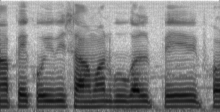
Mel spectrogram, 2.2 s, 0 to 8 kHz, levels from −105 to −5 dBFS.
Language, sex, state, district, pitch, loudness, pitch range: Hindi, male, Punjab, Kapurthala, 150 Hz, -14 LUFS, 145-150 Hz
